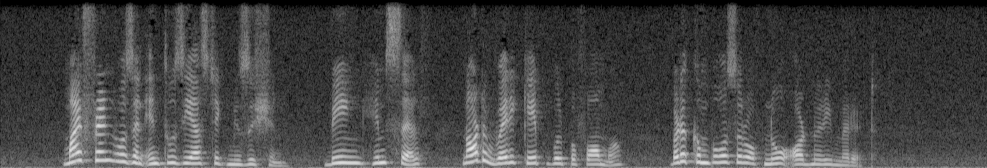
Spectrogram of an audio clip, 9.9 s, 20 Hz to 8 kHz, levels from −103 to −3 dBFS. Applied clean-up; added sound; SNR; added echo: none; none; none; none.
